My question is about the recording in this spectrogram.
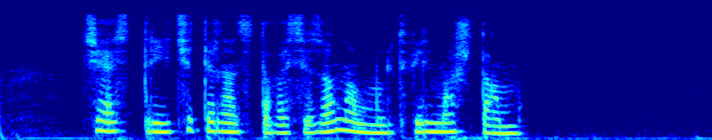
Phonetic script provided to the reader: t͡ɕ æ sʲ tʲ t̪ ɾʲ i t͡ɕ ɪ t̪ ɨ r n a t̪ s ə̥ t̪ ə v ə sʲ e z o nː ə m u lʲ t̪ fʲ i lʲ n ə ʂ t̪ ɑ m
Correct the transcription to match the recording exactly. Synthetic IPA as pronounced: t͡ɕ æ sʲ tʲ t̪ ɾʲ i t͡ɕ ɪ t̪ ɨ r n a t̪ s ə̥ t̪ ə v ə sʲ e z o n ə m u lʲ t̪ fʲ i lʲ m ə ʂ t̪ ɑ m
